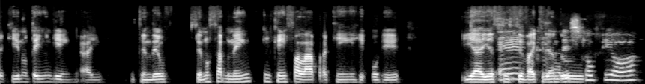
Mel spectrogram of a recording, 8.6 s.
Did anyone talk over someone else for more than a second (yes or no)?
yes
